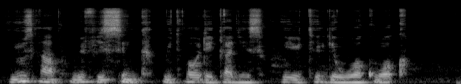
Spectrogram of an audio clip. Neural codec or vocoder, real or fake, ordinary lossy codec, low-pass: none; real; AAC, 96 kbps; 14.4 kHz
